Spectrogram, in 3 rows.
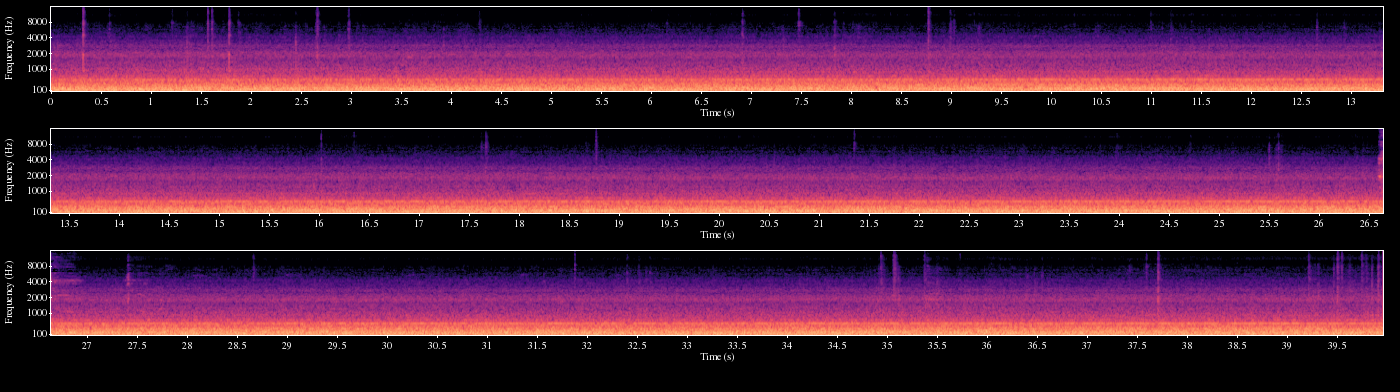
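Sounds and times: constant cabin hum: 0:00.0 - 0:39.9
jet engine and airflow roar: 0:00.0 - 0:39.9
small click: 0:35.0 - 0:35.5.

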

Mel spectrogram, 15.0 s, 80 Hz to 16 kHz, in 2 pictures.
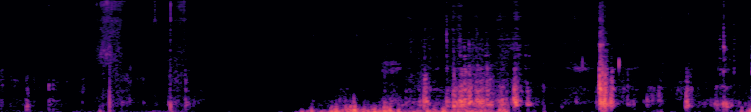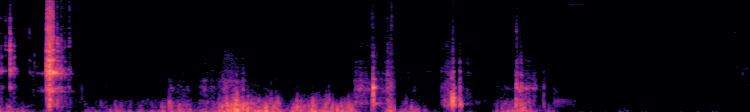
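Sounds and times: bamboo pieces knocking and clicking: 0:07.2 - 0:08.3.

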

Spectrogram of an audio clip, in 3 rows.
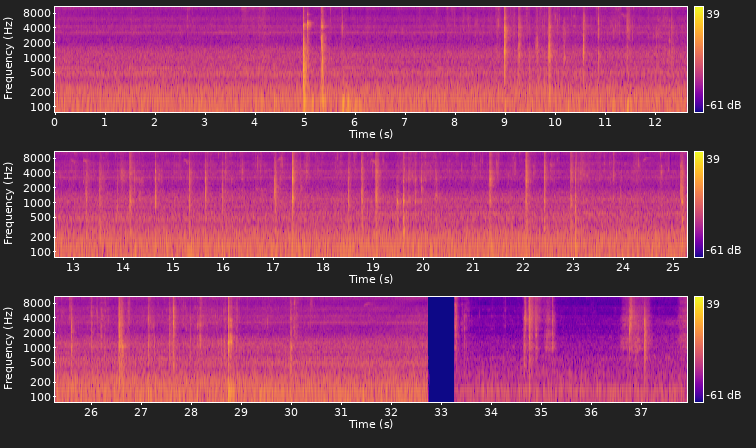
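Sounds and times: steady low hum: 0:00.0 - 0:32.8
spoon mixing wet meat filling: 0:07.2 - 0:30.4.

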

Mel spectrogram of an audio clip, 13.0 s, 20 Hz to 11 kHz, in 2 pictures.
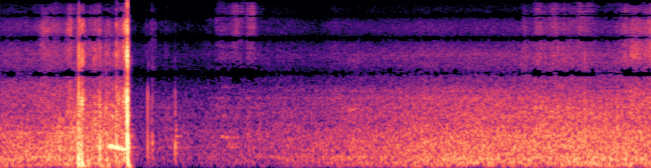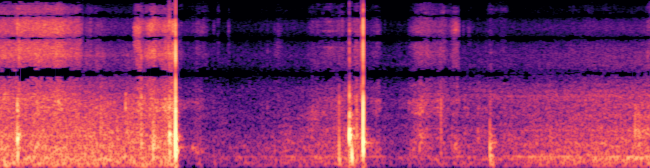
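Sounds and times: rain and wind: 0:00.0 - 0:09.8.

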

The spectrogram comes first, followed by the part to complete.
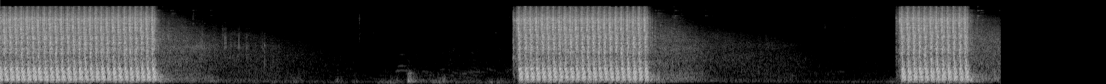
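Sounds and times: machine gun bursts: 0:00.0 - 0:01.8, 0:05.2 - 0:06.8, 0:09.0 - 0:10.0.

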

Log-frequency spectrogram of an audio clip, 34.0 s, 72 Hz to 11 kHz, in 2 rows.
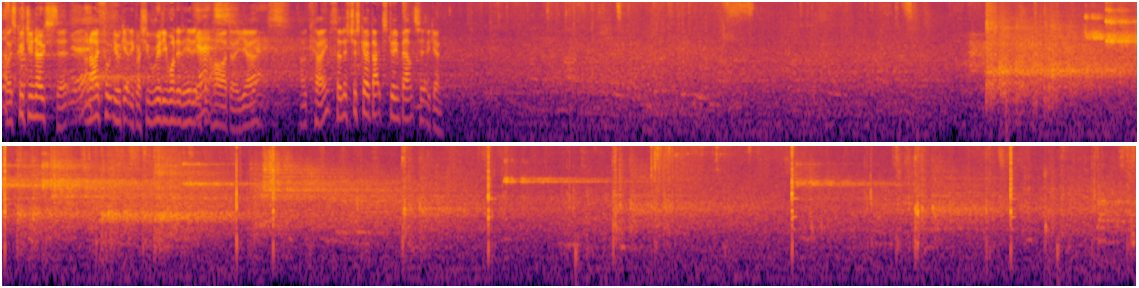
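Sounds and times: ball bouncing on hard court: 0:14.7 - 0:21.5, 0:28.8 - 0:29.3
racket hitting tennis ball: 0:14.7 - 0:34.0
shoe squeaks: 0:16.2 - 0:21.1, 0:24.5 - 0:26.3.

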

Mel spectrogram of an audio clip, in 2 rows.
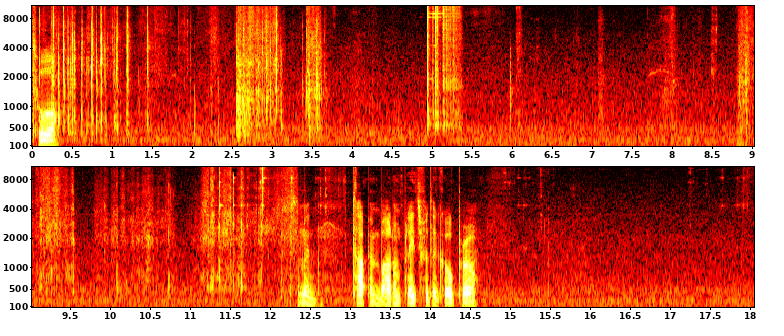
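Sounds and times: plastic bag rustling: 0:00.0 - 0:03.8.

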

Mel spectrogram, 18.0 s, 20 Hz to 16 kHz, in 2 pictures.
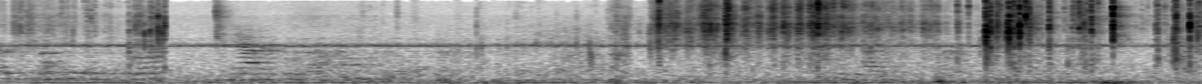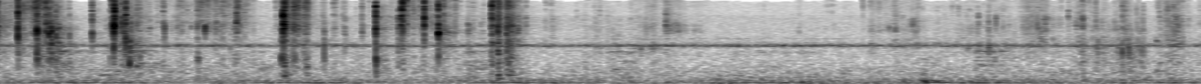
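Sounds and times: slime crinkling and crackling: 0:00.0 - 0:01.3, 0:03.4 - 0:14.2, 0:15.6 - 0:18.0.

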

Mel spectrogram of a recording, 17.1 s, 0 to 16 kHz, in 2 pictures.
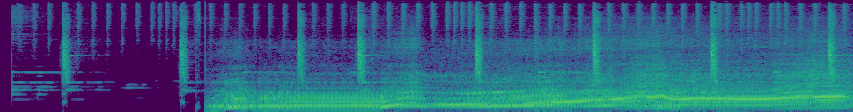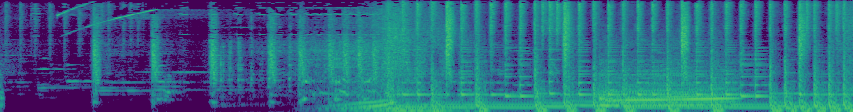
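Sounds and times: faint music beat: 0:00.1 - 0:17.0
pickup engine accelerating: 0:02.1 - 0:08.6, 0:12.0 - 0:16.0.

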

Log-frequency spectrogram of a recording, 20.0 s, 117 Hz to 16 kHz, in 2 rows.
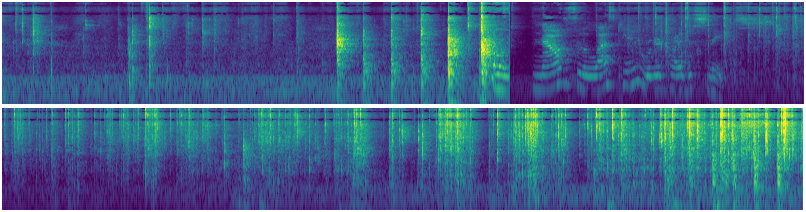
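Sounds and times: plastic bag crinkling: 0:07.7 - 0:20.0.

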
